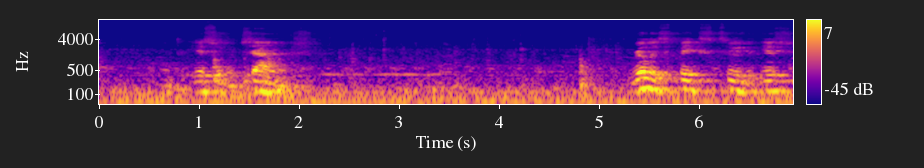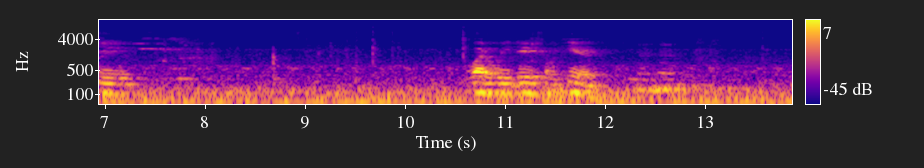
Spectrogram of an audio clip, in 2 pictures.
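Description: A man speaks slowly and calmly into a microphone, with long pauses.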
